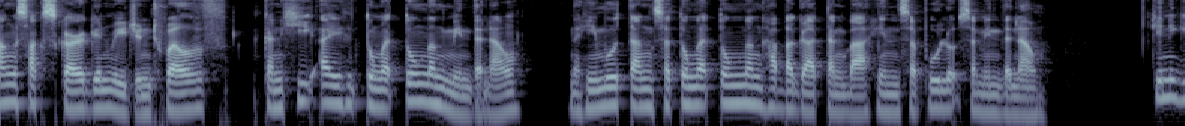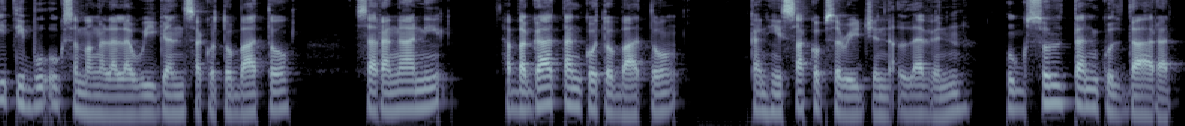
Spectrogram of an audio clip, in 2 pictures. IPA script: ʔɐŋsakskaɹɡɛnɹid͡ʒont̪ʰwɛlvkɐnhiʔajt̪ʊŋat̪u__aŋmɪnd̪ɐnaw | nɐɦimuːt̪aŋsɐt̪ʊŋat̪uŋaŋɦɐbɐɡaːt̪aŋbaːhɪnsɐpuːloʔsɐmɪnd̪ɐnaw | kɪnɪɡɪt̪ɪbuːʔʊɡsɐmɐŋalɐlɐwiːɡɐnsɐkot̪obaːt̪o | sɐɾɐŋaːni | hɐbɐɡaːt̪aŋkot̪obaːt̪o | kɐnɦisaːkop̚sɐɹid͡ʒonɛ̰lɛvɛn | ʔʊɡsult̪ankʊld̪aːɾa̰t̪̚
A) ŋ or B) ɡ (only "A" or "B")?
A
